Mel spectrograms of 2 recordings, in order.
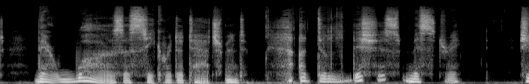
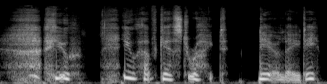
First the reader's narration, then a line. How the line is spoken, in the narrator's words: she said, with a sweet, faltering voice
